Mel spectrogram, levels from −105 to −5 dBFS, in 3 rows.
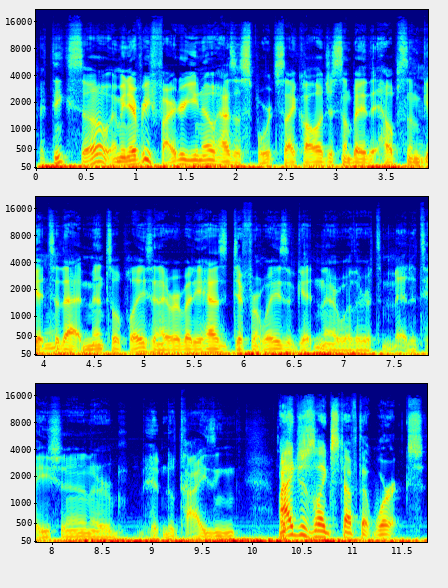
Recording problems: low rumble; faint; throughout; 20 dB below the speech

